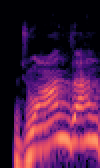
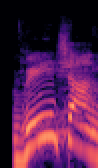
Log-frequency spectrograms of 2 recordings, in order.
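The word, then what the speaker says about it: Xuanzang: ज्वान जांग करके कोई ट्रेवलर्स भारत में नहीं आया है, वेनसांग है।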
